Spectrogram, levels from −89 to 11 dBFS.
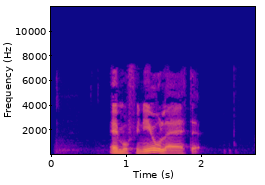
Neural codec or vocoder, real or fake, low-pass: none; real; 7.2 kHz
